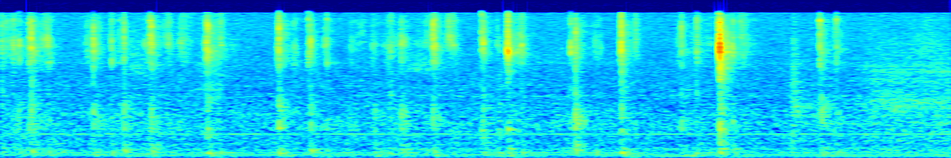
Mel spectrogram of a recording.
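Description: Typing on a computer keyboard: a quiet run of irregular key clicks as a line of text is entered.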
